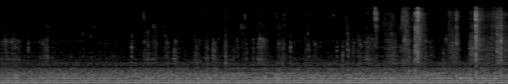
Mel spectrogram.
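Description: Quiet closed-mouth chewing of a soft cookie with a brownie filling: faint soft ticks and squishes over a low steady hum, with a couple of slightly sharper clicks near the end.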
